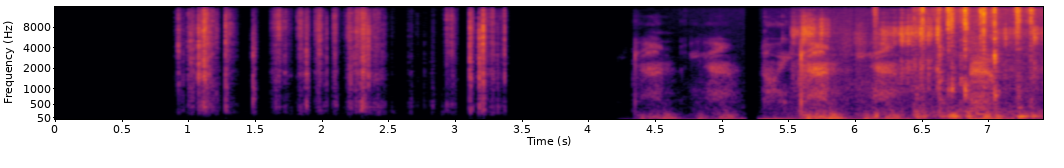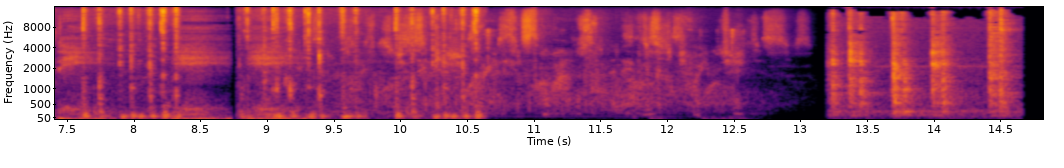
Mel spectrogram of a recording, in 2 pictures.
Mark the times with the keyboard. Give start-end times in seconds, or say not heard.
6.1-10.7, 13.2-14.7.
